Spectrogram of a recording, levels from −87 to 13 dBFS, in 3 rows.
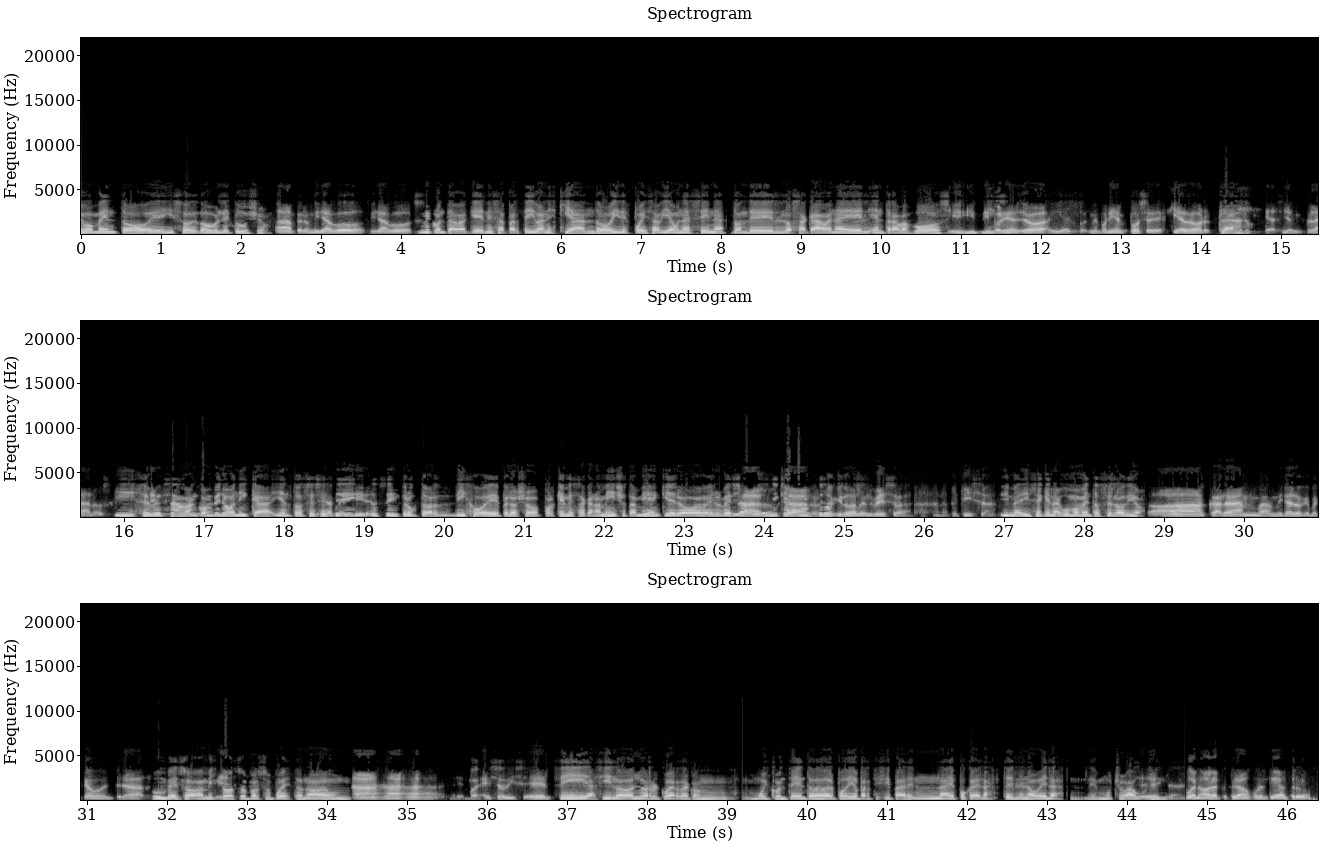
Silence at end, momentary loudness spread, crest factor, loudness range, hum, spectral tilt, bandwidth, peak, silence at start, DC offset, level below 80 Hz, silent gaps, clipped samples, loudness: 0.1 s; 9 LU; 12 dB; 4 LU; none; -10.5 dB/octave; 4.9 kHz; 0 dBFS; 0 s; under 0.1%; -56 dBFS; none; under 0.1%; -12 LUFS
